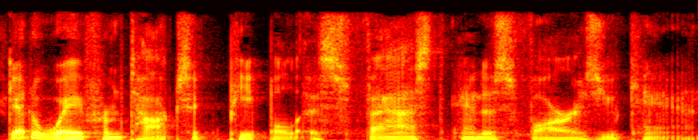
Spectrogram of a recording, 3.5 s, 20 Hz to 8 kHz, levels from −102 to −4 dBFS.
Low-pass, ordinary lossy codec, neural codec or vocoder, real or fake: 7.2 kHz; MP3, 64 kbps; none; real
